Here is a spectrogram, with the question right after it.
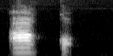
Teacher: sebutan dia itu memang daripada pangkal lidah yang paling bawah yang paling belakang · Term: huruf qaf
